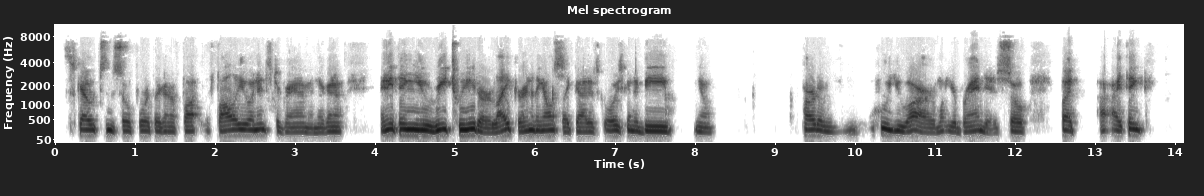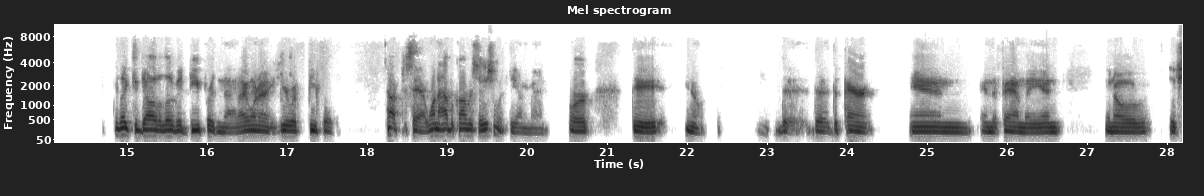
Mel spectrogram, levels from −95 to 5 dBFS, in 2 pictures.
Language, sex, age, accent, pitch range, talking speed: English, male, 30-49, American, 105-125 Hz, 200 wpm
